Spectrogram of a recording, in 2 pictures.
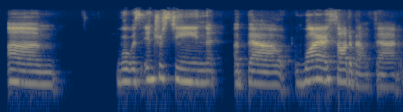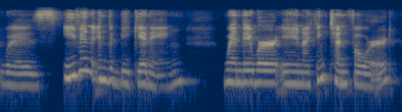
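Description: A woman from the United States co-hosting a podcast, talking reflectively and casually in a thoughtful, halting way. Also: lowish voice, bright, forceful tone. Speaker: podcast co-host. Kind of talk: casual chat.

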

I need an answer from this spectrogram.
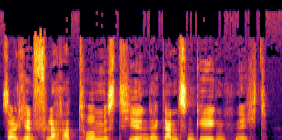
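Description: Woman doing an old forest hunter guy, gruff but kind, folksy blunt talk, audiobook, dry. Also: a little high, fairly even intonation, moderate pace, a little mellow, no room sound, close to an everyday voice. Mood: kindly. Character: gruff, good-natured old male forester. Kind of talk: audiobook reading.

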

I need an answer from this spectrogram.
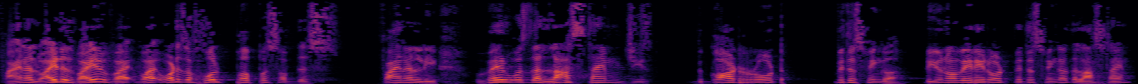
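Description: A man's voice: fairly high pitch, fast, pushed and bright. A man with an Indian accent preaching with personal testimony, emphatic and dramatic, repeating words and putting rhetorical questions to his listeners. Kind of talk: animated sermon with personal testimony.

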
